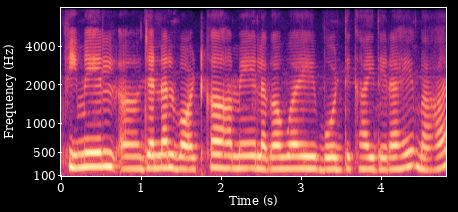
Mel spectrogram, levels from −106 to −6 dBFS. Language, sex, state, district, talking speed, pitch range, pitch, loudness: Hindi, female, Madhya Pradesh, Bhopal, 175 wpm, 205-230 Hz, 215 Hz, -15 LUFS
